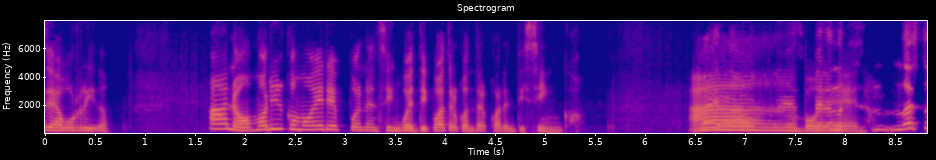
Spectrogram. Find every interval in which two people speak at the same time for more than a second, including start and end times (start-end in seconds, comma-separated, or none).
6.5-8.2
